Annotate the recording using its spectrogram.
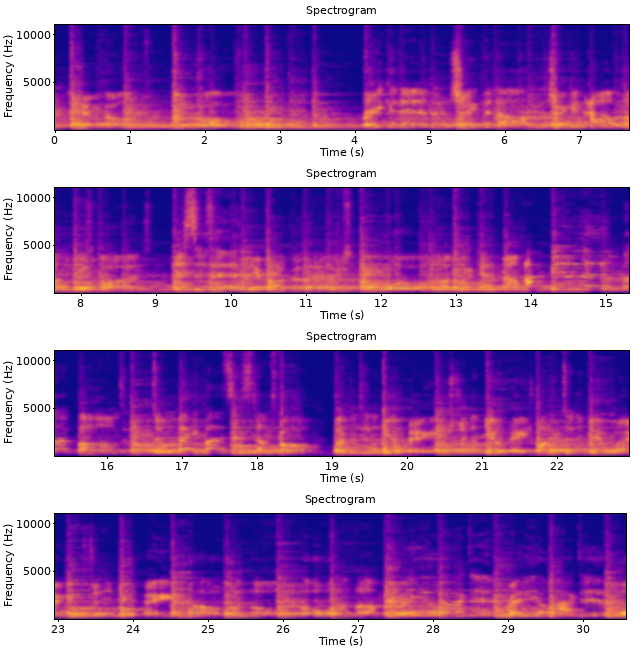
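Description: Twelve-string Washburn steel-string acoustic guitar strummed in a steady rhythm, with a man singing over it. The strumming breaks off for a moment about two-thirds of the way through, then carries on.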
